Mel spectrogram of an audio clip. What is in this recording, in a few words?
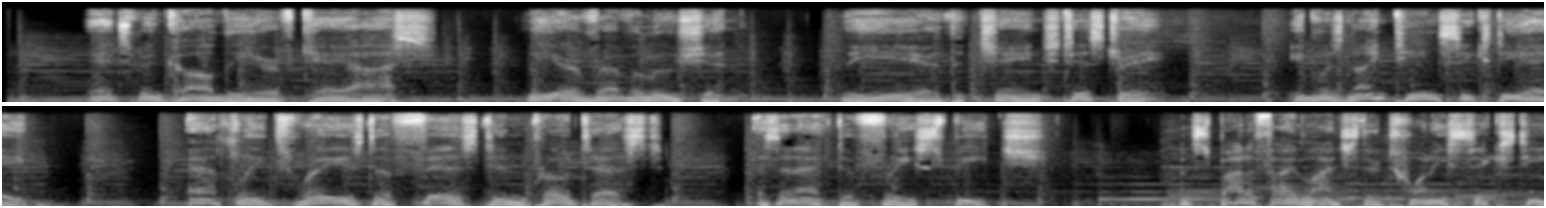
Narration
